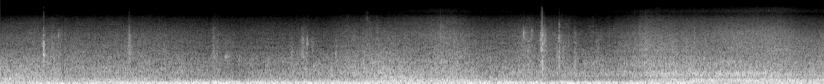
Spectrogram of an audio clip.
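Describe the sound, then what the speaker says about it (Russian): Rough waves break and wash continuously on the Black Sea shore at Lazarevskoye, loud and close, while strong January wind buffets the microphone. "Смотрите, какие классные волны."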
